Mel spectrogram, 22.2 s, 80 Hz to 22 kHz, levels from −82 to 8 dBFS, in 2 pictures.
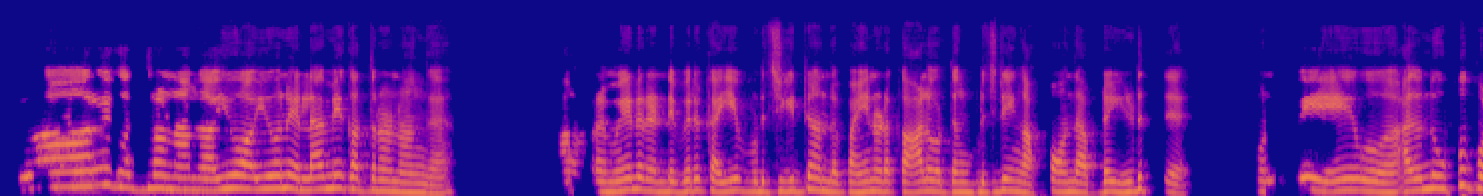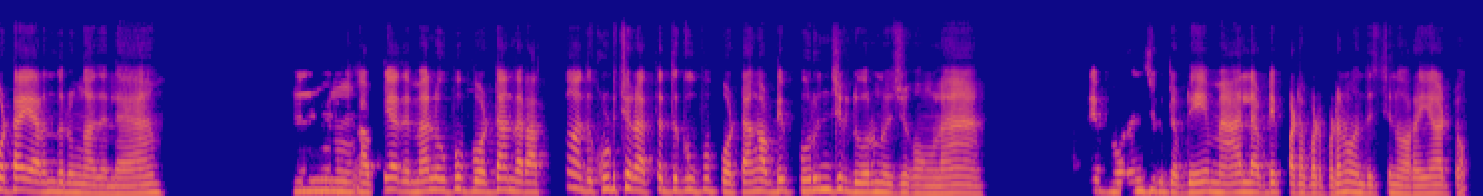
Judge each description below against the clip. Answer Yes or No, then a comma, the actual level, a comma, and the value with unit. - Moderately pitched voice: No, high, 200 Hz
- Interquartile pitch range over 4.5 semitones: No, average, 3.8 semitones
